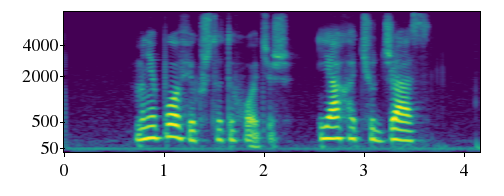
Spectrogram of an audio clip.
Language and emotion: Russian, neutral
